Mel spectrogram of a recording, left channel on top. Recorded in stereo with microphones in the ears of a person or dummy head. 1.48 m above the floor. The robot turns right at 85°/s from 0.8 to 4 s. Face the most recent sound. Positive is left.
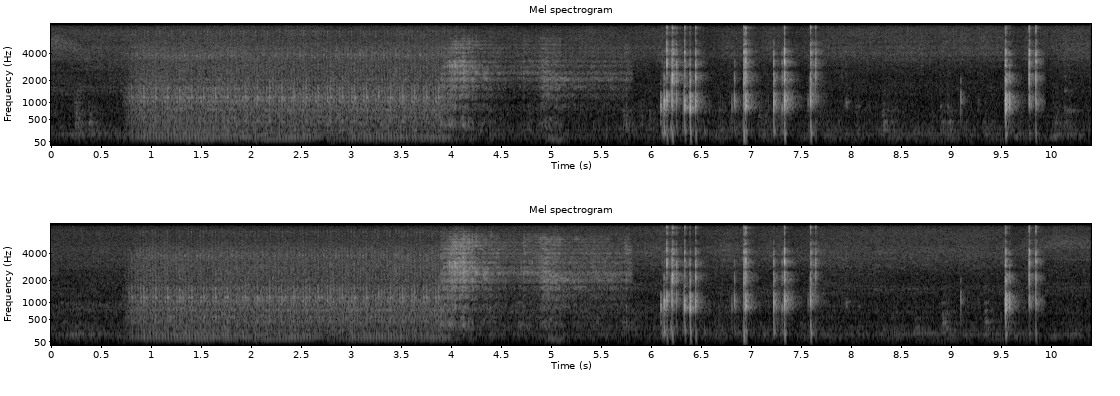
turn(degrees=0)  # may be behind; listen again after turning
